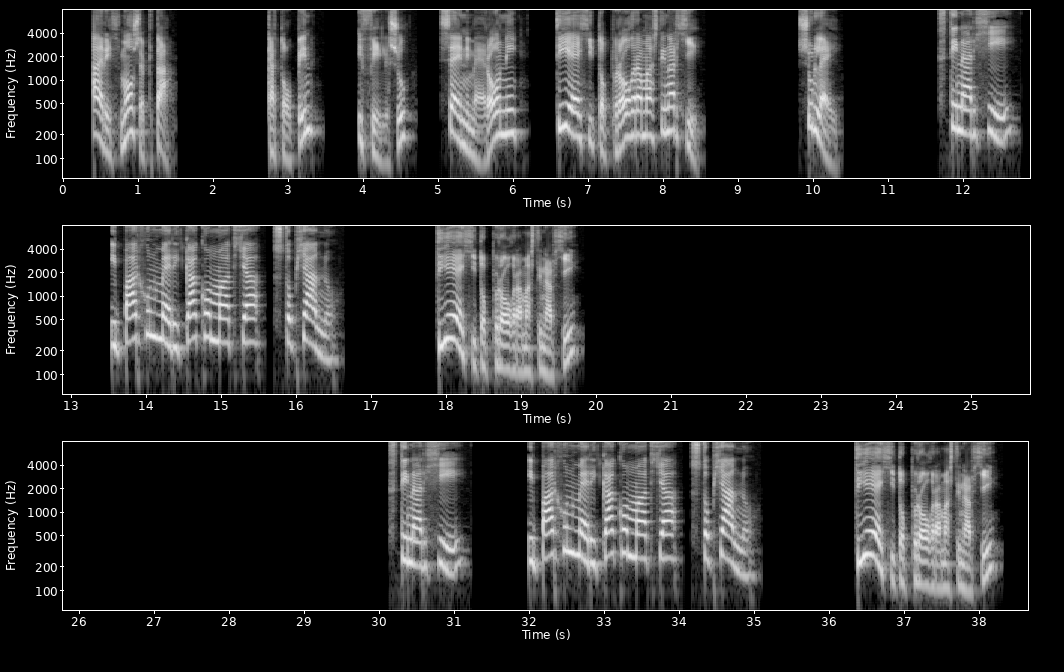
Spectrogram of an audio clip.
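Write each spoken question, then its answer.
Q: Τι έχει το πρόγραμμα στην αρχή?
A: Μερικά κομμάτια στο πιάνο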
